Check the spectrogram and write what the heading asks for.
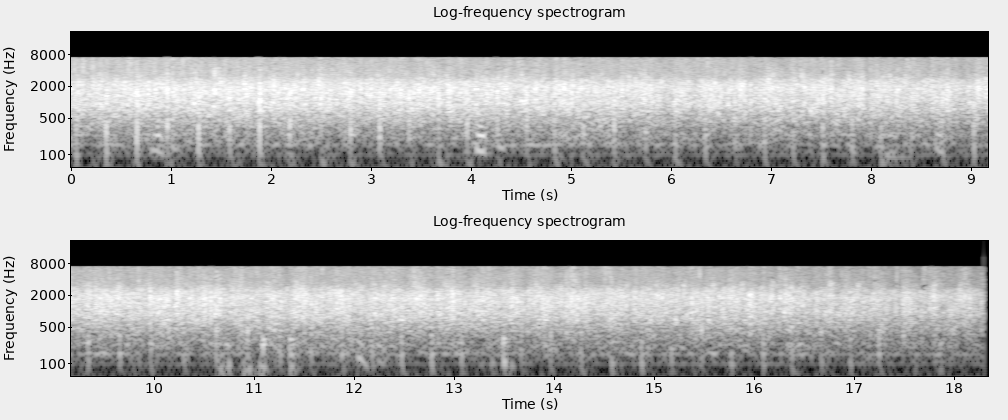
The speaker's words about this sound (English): I think the applause says it all. Thank you very much for a most brilliant lecture and a very patient answering of many, many questions.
